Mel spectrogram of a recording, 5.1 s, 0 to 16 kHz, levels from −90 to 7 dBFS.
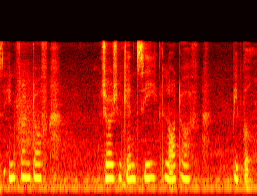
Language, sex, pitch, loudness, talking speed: English, female, 225 Hz, -17 LUFS, 115 wpm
